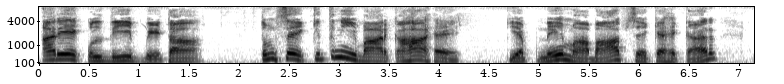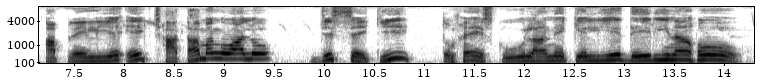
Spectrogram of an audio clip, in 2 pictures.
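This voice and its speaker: A woman voicing a stern schoolteacher who chides and questions in an animated story. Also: lowish voice, takes it slowly, no room sound. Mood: chiding. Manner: scolding, questioning.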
